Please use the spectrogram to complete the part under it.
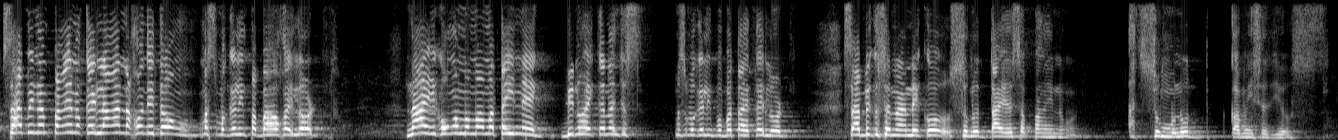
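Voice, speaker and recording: A middle-aged woman pastor, giving an animated testimony sermon. She moves from laughing and shouting to soft, low tones. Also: a little fast.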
